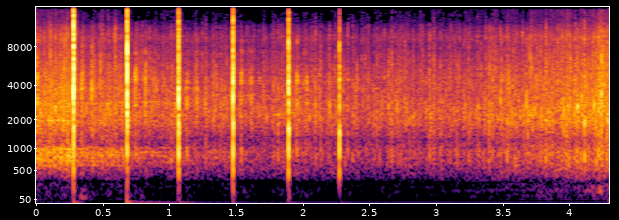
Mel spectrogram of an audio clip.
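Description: A man's hands clapping close to the microphone, about seven claps at an even pace of roughly two and a half a second, stopping a little over two seconds in. Steady applause from a large audience runs underneath.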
